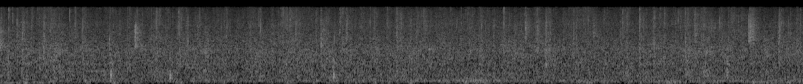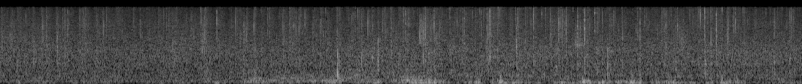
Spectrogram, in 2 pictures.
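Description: Heavy rain pouring down on leafy trees and a wooden deck: a steady dense hiss full of fine drop ticks, with some low rumbling in the second half.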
